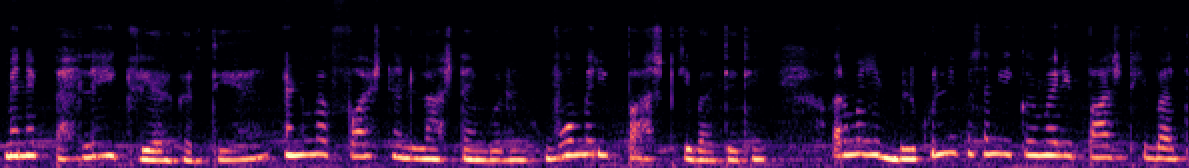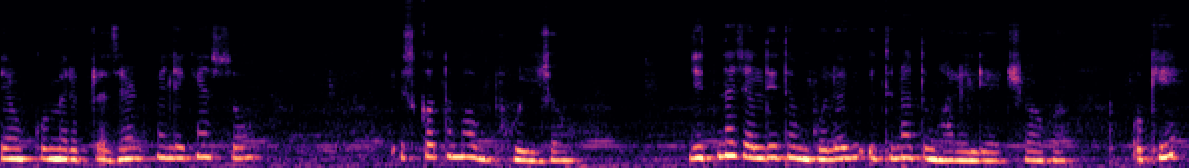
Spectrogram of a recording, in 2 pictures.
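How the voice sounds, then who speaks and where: A woman's voice: a little high, moderate pace, warm tone, close to an everyday voice. A woman voicing a possessive young woman who speaks firmly and insistently. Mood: stern. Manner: demanding, firm.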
